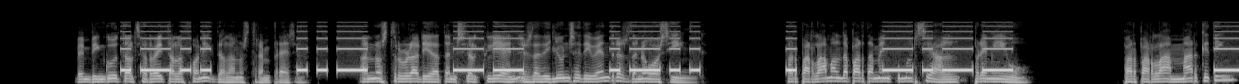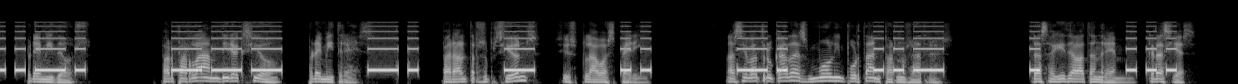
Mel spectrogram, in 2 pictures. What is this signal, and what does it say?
Morse code, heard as electronic beeps, machine-sent, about 12 wpm, spaced as for 7 wpm, 670 Hz. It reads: LUMLEY CONTINUES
